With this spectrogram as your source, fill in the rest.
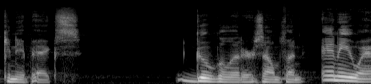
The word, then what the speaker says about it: Knipex: pouches and such and yes it is pronounced kipic Google it or something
